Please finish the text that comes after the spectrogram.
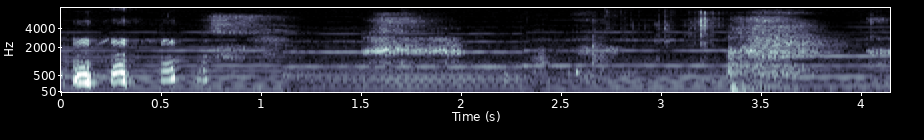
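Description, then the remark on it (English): A single sneeze, a sharp breathy burst near the end, over a steady low electrical hum with a few soft clicks and rustles before it. “Bless you.”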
